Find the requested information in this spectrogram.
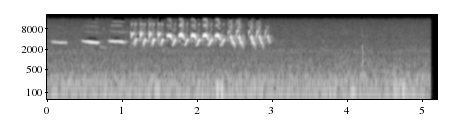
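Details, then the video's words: A Vesper sparrow sings near Caledonia-Elmsthorpe Community Pasture SW of Milestone, southern Saskatchewan, Canada, on 3 June 2014. It opens with two or three clear slurred whistles, then a fast tumbling trill of sweet high notes, with low wind rumble. "Vesper Sparrow Song"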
